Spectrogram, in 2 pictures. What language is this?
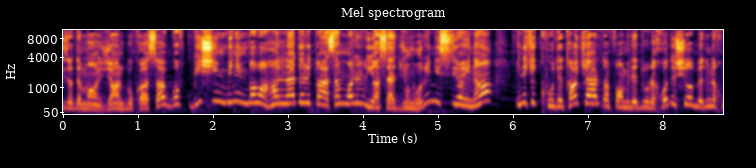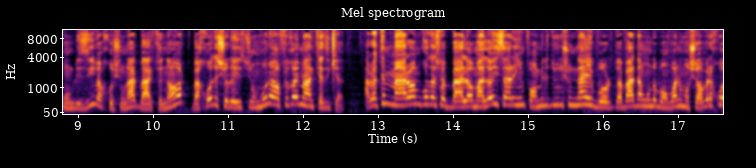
Persian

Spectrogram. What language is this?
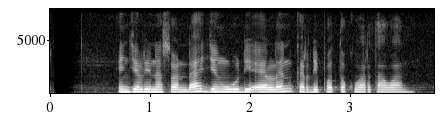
Sundanese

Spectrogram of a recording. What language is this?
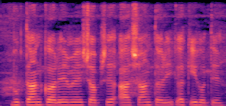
Magahi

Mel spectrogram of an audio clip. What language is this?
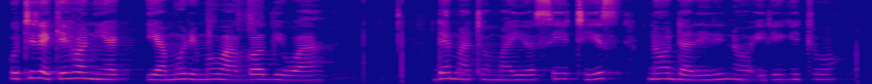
Kikuyu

